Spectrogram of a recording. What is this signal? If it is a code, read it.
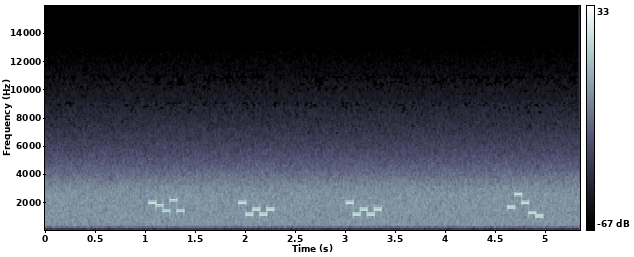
Five-tone selective call (ZVEI), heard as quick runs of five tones, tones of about 70 ms, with radio hiss. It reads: 87494 82525 82525 66831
